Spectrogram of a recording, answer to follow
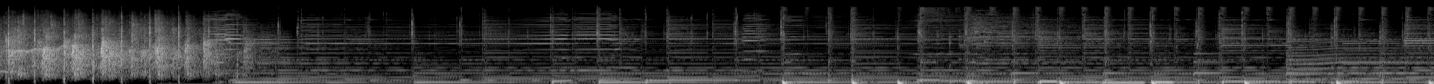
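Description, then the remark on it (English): A short burst of dense audience applause for author Max Porter at Powell's in Portland opens, roughly two seconds of loud clapping, then gives way abruptly to steady instrumental music with a deep bass line and plucked notes. “Let's give a big round of applause to Max Porter.”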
